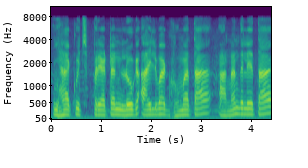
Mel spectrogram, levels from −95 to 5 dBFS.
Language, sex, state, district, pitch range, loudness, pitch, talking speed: Bhojpuri, male, Bihar, East Champaran, 145-165 Hz, -15 LUFS, 155 Hz, 120 wpm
